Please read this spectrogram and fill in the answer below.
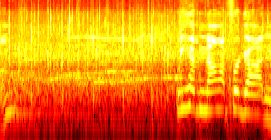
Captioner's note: crowd cheering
